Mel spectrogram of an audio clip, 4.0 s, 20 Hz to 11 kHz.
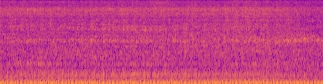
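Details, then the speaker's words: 1994 Jeep Grand Cherokee rock crawler, engine with new timing chain, water pump and radiator, given a little gas: deep, even exhaust drone with steady pulse, no clatter or misses; very responsive, runs clean and picks up readily. "give it a little gas so you can hear it [Music] very responsive"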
